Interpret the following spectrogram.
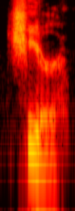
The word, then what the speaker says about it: Cheetor: Derek, if I may make a correction here as a new Beast Wars fan here, I believe it's pronounced cheater.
